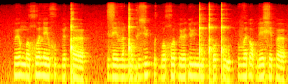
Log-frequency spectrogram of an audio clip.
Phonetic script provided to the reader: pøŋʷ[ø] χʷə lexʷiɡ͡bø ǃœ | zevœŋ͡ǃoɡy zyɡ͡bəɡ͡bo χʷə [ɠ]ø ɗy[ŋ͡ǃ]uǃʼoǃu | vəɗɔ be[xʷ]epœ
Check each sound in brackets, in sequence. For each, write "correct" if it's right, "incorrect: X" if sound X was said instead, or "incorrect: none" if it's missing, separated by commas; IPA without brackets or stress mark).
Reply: incorrect: œ, incorrect: ɓ, correct, incorrect: x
